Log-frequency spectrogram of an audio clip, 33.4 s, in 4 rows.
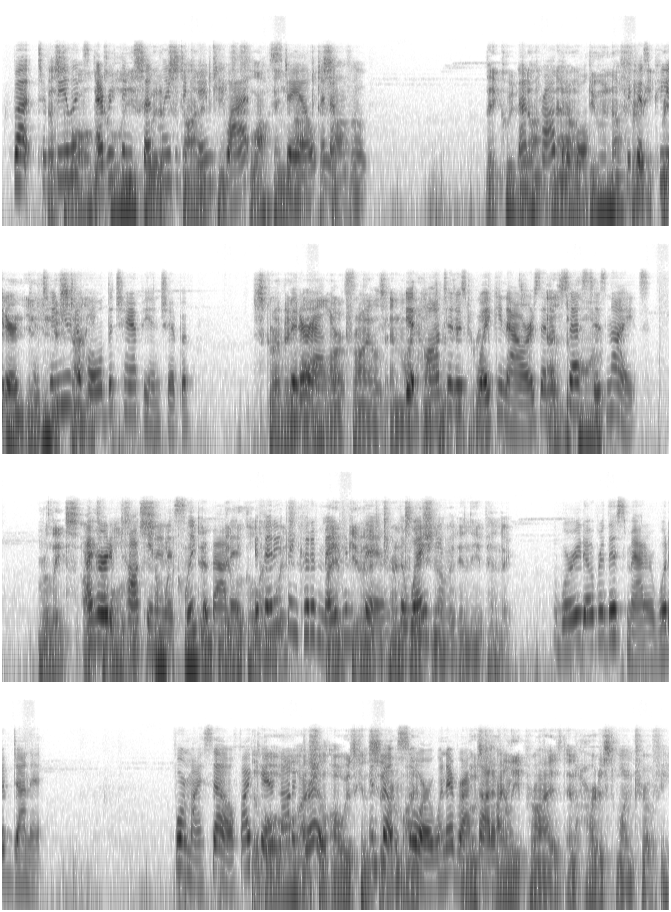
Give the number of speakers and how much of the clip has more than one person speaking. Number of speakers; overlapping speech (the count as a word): two, about 54%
